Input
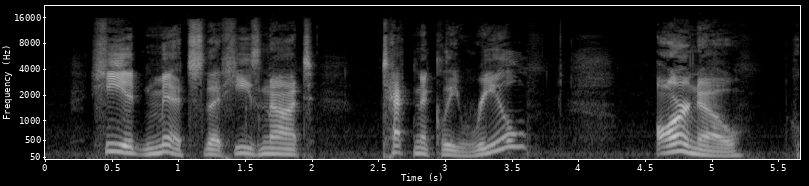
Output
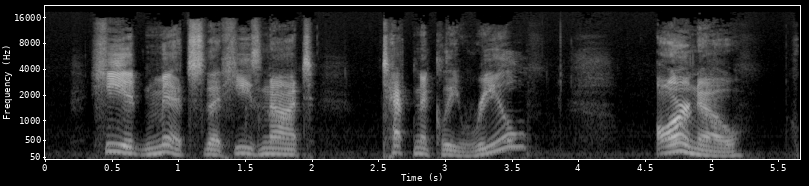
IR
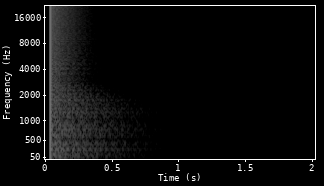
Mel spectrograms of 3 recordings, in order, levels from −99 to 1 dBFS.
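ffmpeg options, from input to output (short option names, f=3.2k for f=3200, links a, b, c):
-filter_complex "[0:a]crystalizer=i=6.5:c=0,asplit=2[a][b];[b]asetrate=37084,aresample=44100,atempo=1.18921,volume=-11dB[c];[a][c]amix=inputs=2:normalize=0,volume=-6dB"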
